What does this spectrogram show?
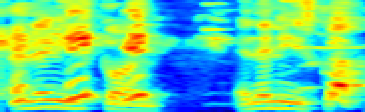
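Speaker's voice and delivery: breaking into high laughter, slowed; laughing. Real, not acted. Telling the story to friends, cracking up laughing. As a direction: laugh through the words.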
